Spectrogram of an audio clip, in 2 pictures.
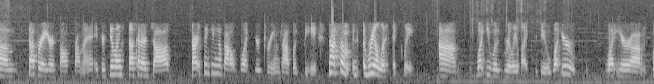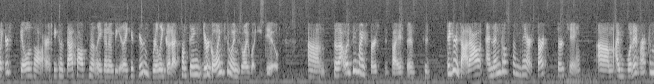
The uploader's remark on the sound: joined on the phone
